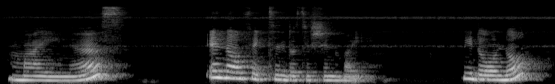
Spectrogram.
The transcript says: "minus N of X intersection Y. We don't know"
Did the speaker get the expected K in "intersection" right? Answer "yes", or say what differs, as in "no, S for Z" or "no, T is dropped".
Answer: no, K is dropped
